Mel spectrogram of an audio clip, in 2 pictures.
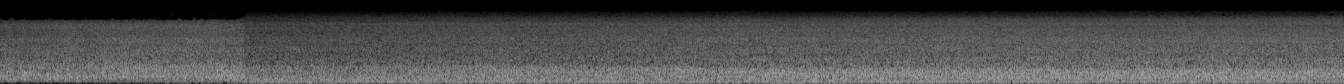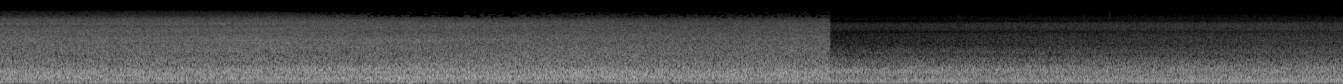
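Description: Victoria Falls, the Zambezi River falling into its gorge: a loud, steady rush of water, with an abrupt shift in tone about two seconds in and again near the end.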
